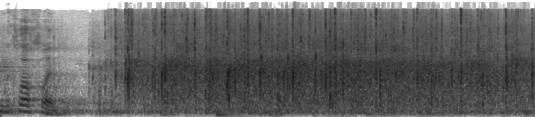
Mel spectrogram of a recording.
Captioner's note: audience applauding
